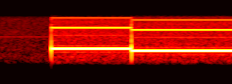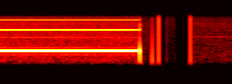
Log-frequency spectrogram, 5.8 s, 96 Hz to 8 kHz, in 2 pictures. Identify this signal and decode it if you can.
Two-tone page, heard as a one-second tone, then a three-second tone, about 620 then 550 Hz. It is heard from 0.7 to 4.7 s.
